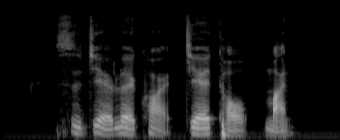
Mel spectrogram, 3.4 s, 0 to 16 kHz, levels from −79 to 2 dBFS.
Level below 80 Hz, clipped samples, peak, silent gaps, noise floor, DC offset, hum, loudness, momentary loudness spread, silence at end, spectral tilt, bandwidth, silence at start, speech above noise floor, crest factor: -58 dBFS; under 0.1%; -8 dBFS; none; -73 dBFS; under 0.1%; none; -31 LUFS; 11 LU; 0.5 s; -5.5 dB/octave; 11.5 kHz; 0.55 s; 42 dB; 24 dB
